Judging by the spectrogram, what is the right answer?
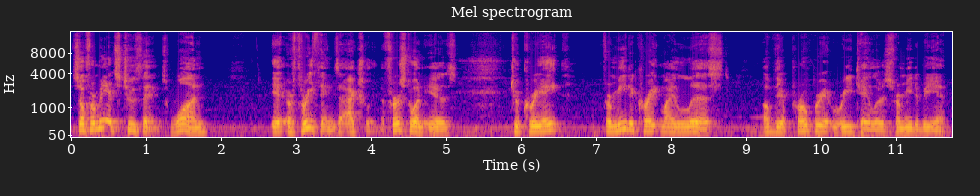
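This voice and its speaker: A man's voice: medium pitch, big pitch swings, unhurried, a little hiss or hum. A man hosting a podcast, talking in a casual, joking and explanatory way. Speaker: podcast host.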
